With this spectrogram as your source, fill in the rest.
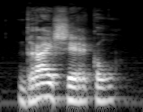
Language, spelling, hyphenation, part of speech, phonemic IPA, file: Dutch, draaicirkel, draai‧cir‧kel, noun, /ˈdraːi̯ˌsɪr.kəl/, Nl-draaicirkel.ogg
- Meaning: turning circle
